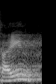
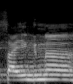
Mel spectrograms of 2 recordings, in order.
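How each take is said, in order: First: No g sound is pronounced before the n. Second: A g sound is pronounced before the n. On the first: The speaker calls it right. "जीएन को पढ़ते नहीं है" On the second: The speaker calls it wrong. "ये ऐसा लिखा हुआ नहीं है"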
